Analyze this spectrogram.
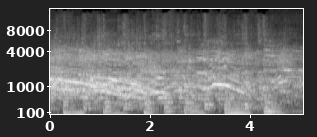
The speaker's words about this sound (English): The crowd screams. I heard people in the crowd renouncing their faith right there, just shouting out. Hail Satan!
